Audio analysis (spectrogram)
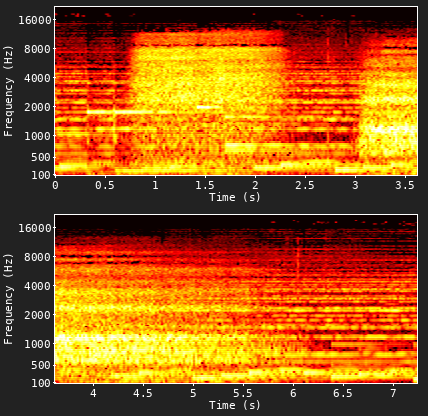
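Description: A deep breath drawn in through the nose, then a longer, breathy exhale out the mouth during a guided deep breathing exercise, fairly loud over soft, steady background music.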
